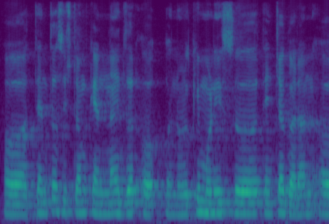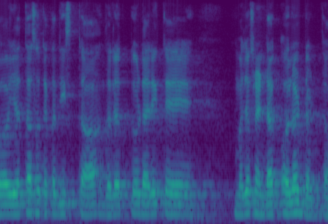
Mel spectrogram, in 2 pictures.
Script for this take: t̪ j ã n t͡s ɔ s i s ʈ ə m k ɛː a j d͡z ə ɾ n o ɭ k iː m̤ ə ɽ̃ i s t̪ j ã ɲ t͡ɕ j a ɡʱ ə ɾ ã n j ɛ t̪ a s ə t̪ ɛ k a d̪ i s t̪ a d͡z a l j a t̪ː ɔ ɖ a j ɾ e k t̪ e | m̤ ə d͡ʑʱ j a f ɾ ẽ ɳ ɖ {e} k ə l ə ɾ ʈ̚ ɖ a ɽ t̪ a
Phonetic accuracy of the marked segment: incorrect: a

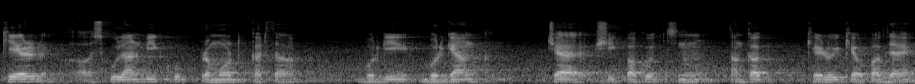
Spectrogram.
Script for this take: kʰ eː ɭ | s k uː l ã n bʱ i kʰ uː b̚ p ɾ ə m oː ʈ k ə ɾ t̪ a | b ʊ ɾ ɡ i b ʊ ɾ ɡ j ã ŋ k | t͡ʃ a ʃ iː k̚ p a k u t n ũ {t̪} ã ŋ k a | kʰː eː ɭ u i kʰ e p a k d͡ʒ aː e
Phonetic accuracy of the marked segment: correct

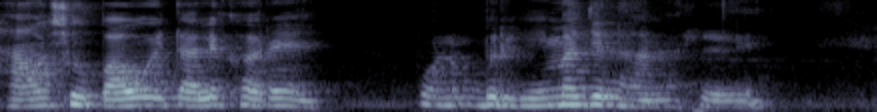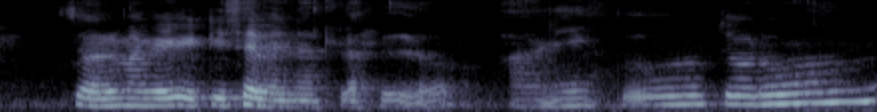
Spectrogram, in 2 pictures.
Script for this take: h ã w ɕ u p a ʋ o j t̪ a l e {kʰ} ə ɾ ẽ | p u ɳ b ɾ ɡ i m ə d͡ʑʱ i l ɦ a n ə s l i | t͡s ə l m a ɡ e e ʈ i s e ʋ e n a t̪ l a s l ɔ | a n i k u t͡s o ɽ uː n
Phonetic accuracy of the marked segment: correct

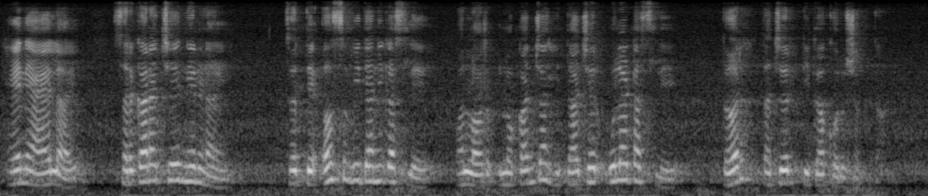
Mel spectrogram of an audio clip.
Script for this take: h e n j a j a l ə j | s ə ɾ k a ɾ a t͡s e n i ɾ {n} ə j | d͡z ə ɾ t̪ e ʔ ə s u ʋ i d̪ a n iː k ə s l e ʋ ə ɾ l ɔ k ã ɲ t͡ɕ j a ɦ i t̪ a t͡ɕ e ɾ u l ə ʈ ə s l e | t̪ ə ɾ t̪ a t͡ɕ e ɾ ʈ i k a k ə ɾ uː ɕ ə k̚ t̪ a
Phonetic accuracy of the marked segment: incorrect: ɳ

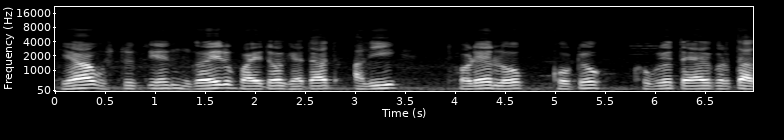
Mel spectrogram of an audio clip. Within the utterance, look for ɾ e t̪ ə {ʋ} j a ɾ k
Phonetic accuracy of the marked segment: incorrect: none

